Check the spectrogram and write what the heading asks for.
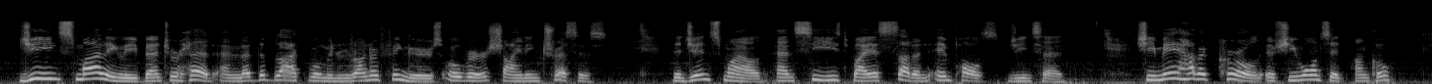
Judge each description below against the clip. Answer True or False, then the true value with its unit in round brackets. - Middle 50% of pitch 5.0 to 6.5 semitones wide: True (5.5 semitones)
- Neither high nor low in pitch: True (175 Hz)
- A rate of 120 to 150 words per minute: False (165 wpm)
